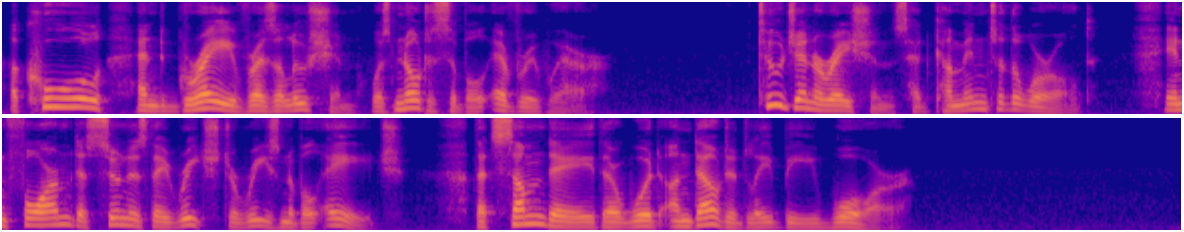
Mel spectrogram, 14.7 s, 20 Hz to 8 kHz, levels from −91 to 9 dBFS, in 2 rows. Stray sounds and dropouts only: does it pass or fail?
pass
